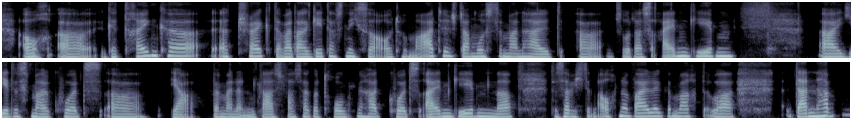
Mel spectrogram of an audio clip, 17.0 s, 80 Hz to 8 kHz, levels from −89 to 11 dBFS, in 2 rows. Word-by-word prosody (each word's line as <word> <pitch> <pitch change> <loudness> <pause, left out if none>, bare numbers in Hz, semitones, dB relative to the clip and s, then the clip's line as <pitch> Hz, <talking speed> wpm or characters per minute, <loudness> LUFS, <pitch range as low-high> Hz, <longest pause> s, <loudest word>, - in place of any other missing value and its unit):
auch, - - +1
äh, 150 0 +1
Getränke, 205 +6 +1
äh, - - -1
trackt, 190 0 -1
aber 160 0 +1
da 160 +1 +2
geht 175 +3 -1
das 175 -3 -3
nicht 180 -3 +1
so - - -1
automatisch. 190 +7 -1
Da 175 -2 +1
musste 170 +1 0
man 165 -1 +1
halt, 150 -2 0
äh, 155 -1 -2 0.2
so - - -3
das 150 -1 -2
eingeben 195 0 +3 0.9
äh, 165 - +5
jedes 165 +1 0
Mal 155 -2 +2
kurz, 165 +2 -3
äh, 150 0 -1 0.3
ja, - - -1
wenn - - 0
man 75 -1 0
dann 75 0 0
'n - - -2
Glas 140 - -2
Wasser 150 +4 -2
getrunken 160 +1 -2
hat, 160 0 0
kurz 160 -1 -1
eingeben, 170 +3 +3
ne? 160 -1 +2 0.4
Das 160 - -6
habe 175 - +3
ich 145 - -7
dann - - -5
auch 180 - -1
'ne 205 -3 +1
Weile 185 +2 +4
gemacht, 185 0 -1
aber 165 -1 +1 0.5
dann 185 -2 +5
habe 205 -1 +4
165 Hz, 170 wpm, -24 LUFS, 155-185 Hz, 0.9 s, äh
